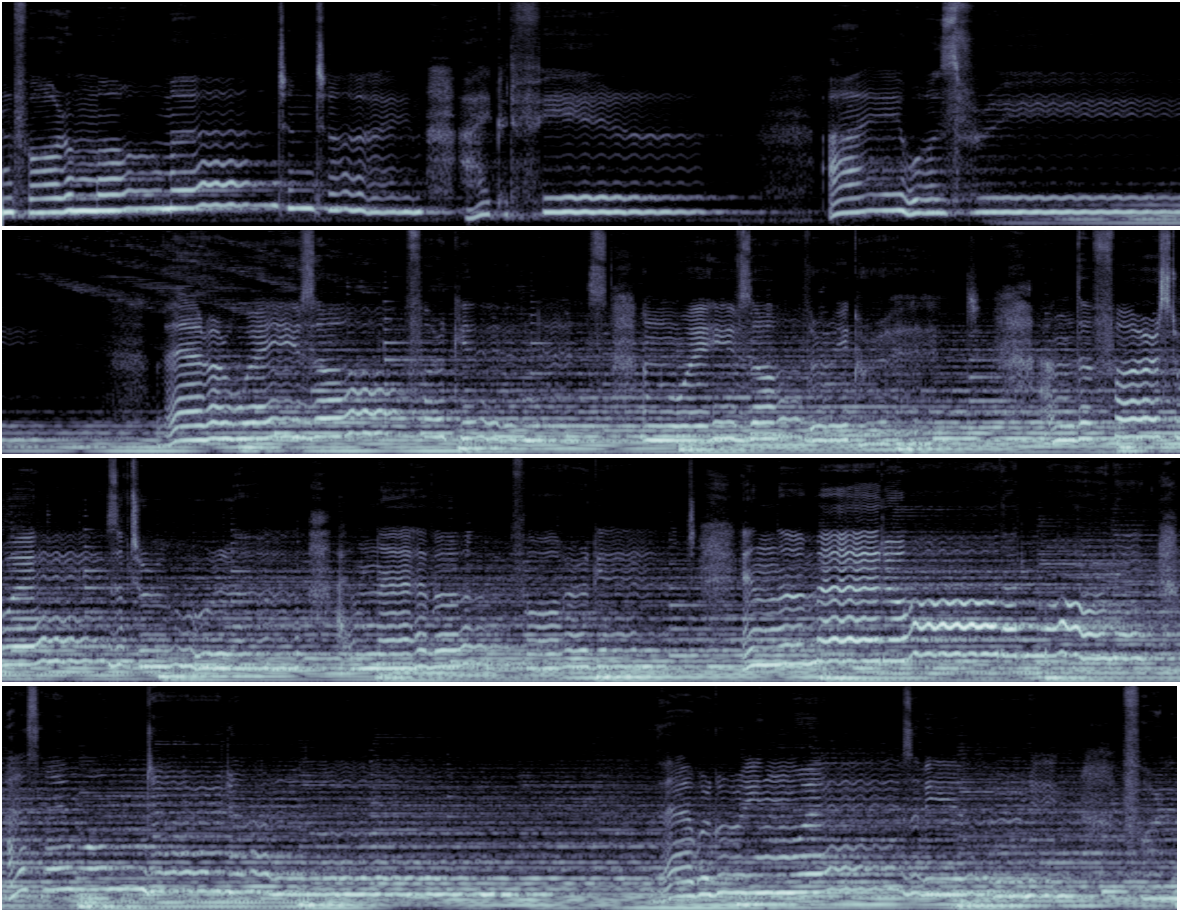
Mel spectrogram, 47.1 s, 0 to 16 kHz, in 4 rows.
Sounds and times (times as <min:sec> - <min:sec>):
Music: 0:00.0 - 0:47.0.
